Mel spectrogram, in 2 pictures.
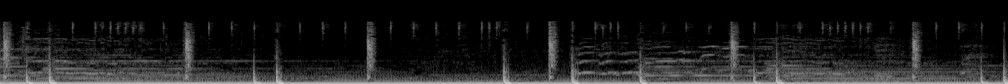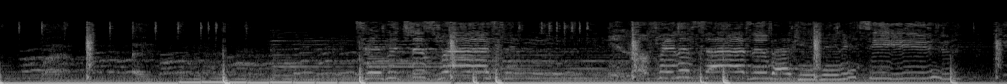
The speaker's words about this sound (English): How about a song, the Big Zill? We rush to a quick music break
